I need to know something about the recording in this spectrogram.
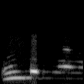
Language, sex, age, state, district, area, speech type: Tamil, female, 30-45, Tamil Nadu, Cuddalore, rural, conversation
